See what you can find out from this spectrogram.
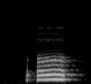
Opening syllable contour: falling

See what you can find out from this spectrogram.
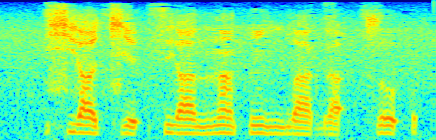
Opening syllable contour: falling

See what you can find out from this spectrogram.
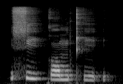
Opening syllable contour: falling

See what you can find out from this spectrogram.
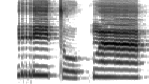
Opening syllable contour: high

